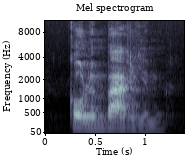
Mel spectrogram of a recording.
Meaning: 1. vault for funerary urns, columbarium 2. dovecote, columbarium
- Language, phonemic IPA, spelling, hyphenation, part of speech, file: Dutch, /ˌkoː.lʏmˈbaː.ri.ʏm/, columbarium, co‧lum‧ba‧ri‧um, noun, Nl-columbarium.ogg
